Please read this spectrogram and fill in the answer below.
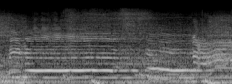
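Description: Live dancehall music played loud: a voice holds one long sung note for about a second, then a shorter second note, over a steady bass.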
